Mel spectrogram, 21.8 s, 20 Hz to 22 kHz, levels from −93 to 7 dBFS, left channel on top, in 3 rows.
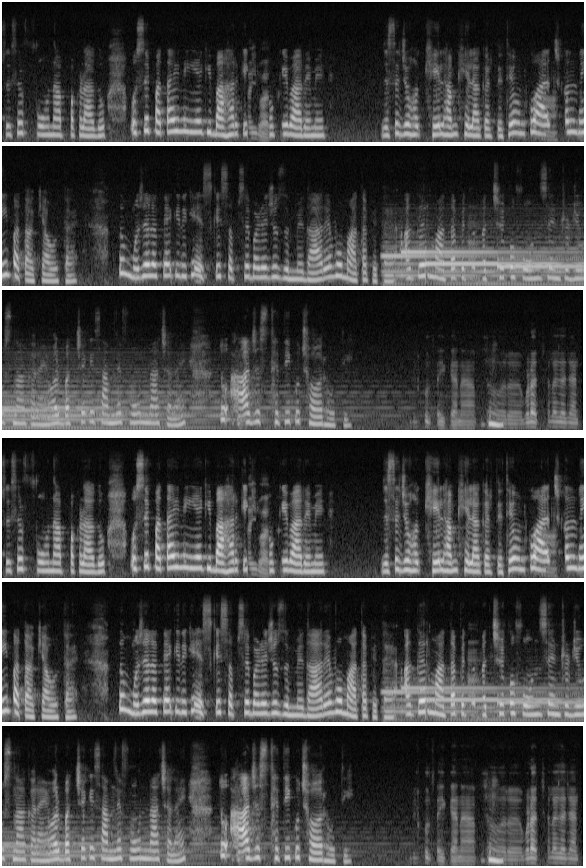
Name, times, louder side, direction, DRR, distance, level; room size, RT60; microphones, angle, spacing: voice 1, 0.0-3.1 3.5-4.1 4.7-13.1 13.4-18.9 20.6-20.8, right 4 dB, 60° right, 0.5 m, -21 dB
sound 1, 12.0-18.5, left 4 dB, 80° left, 0.8 m, -28 dB
voice 2, 13.1-13.6 17.5-17.6 19.6-21.8, right 2 dB, 85° right, 2.2 m, -37 dB
open air
head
